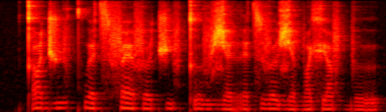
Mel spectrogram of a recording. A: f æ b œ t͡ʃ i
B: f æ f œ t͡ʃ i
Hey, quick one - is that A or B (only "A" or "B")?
B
